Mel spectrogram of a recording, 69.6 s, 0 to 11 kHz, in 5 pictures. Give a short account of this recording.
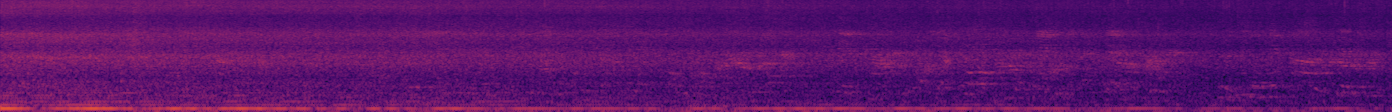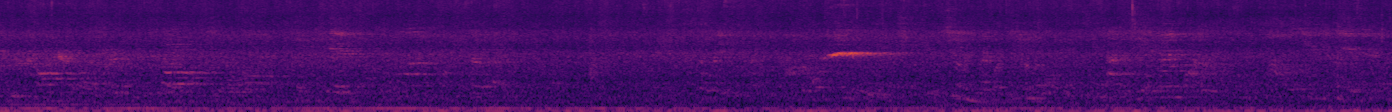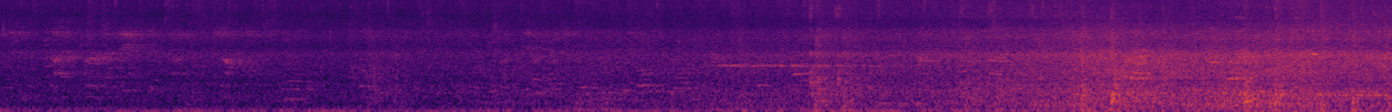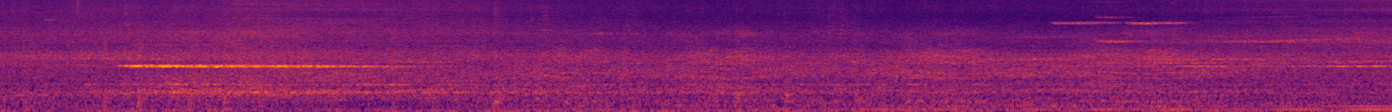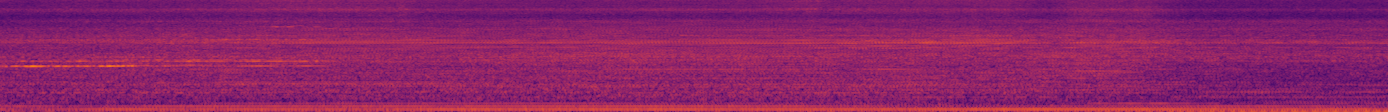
On the platform, Train traveling through, Trains arrive at the station, Binaural recordings, Zoom H4n+ Soundman OKM II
